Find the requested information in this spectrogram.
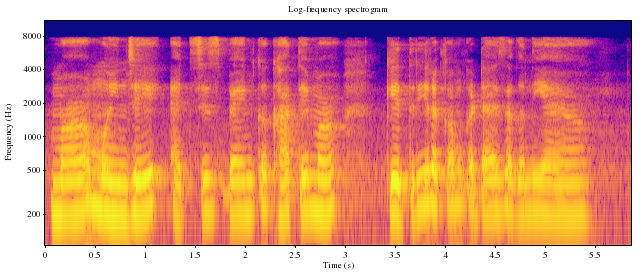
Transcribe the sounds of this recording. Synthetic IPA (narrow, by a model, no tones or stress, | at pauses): mãːmʊ̃ɦɪ̃ɲd͡ʑeɛːksɪsbɛ̃ːŋkʰːaːt̪emã | keːt̪ɪɾiɾɐkəmkɐʈʰaːes̬ɐɡʱə̃nd̪iaːɦijãː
